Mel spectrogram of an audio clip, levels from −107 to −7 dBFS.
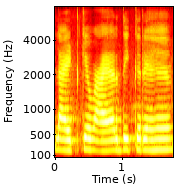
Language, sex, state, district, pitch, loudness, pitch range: Hindi, female, Bihar, Darbhanga, 210 Hz, -14 LUFS, 200-215 Hz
